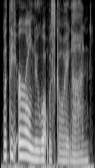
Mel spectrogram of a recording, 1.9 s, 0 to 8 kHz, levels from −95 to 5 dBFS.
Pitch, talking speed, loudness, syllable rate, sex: 170 Hz, 250 wpm, -16 LUFS, 4.8 syllables/s, female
